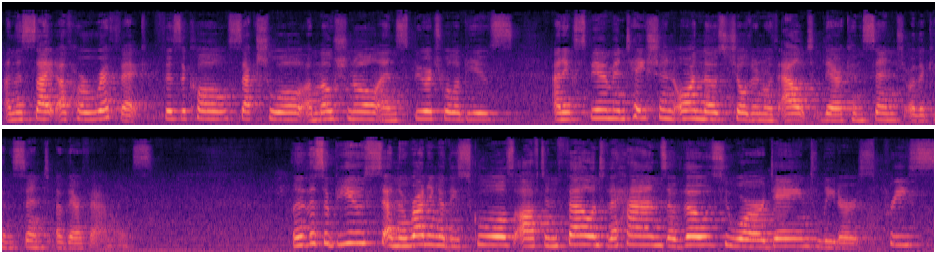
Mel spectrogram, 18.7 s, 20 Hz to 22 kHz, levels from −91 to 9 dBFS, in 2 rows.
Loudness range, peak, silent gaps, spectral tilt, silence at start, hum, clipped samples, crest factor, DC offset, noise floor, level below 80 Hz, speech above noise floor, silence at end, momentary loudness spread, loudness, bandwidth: 9 LU; -4 dBFS; none; -4 dB/octave; 0 s; none; under 0.1%; 16 dB; under 0.1%; -43 dBFS; -52 dBFS; 23 dB; 0 s; 11 LU; -20 LUFS; 16 kHz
